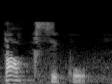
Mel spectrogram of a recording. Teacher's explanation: Tóxico, uma palavra que muita gente pronuncia de forma errônea, é com X e soa como um KS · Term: som de KS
